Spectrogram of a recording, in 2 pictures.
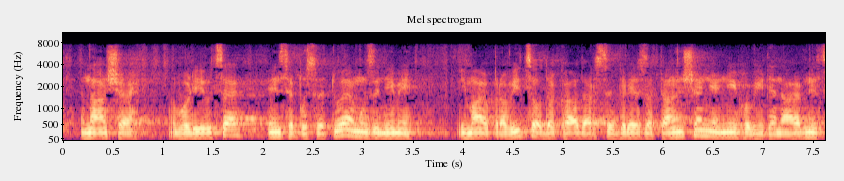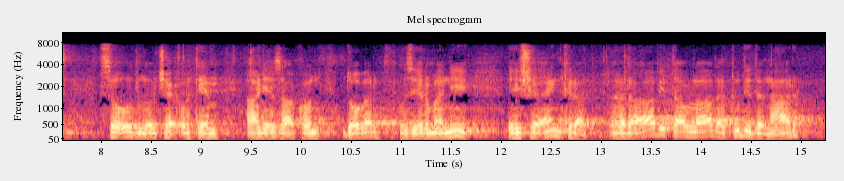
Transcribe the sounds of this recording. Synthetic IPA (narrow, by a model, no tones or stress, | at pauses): naːʃɛ | ʋɔliwt̪sɛinsɛpɔsʋɛt̪uːjɛmɔzniːmi | imaːjɔpɾaʋit̪sɔd̪akaːd̪aɾsɛɡɾeːzat̪anʃanjɛniːxɔʋiɣd̪ɛnaːɾnit̪s | sɔɔd̪loːt͡ʃajʔɔt̪em | alijɛzaːkɔn | d̪oːbəɾɔziːɾɔmani | inʃɛɛːŋkɾat̪ɾaːbit̪aːʋlaːd̪at̪uːd̪id̪ɛnaːɾ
